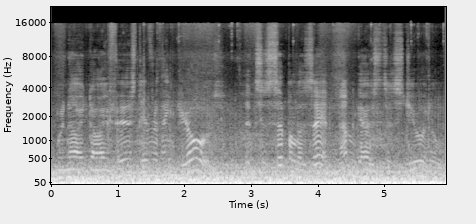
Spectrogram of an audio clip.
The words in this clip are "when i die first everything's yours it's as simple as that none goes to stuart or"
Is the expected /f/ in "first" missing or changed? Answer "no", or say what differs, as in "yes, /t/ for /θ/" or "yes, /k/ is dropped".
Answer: no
